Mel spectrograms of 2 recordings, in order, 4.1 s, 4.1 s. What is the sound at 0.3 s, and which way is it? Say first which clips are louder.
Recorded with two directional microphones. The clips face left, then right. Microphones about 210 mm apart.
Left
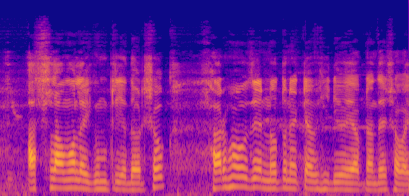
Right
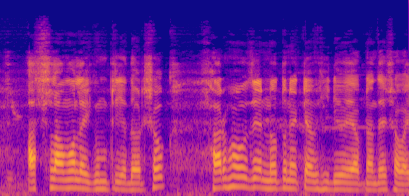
Speech: right 1 dB; 5° left (ahead or behind).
